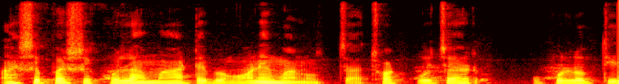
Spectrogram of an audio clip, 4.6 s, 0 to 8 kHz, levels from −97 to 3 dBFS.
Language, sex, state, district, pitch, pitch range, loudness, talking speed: Bengali, male, West Bengal, Alipurduar, 125 Hz, 115-130 Hz, -19 LUFS, 130 wpm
